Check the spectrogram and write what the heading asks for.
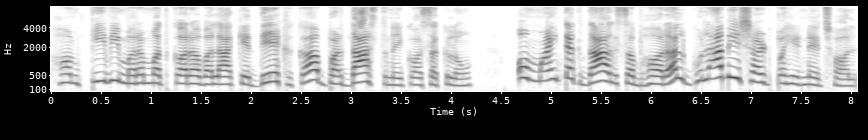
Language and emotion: Maithili, disgusted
